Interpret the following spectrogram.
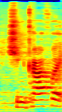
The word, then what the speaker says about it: shinkafa: to be making today usually it's called either Shin cava or their Shanti people in Ghana collagen cover that's when you pronounce it Shin cava and the house language means rice okay this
